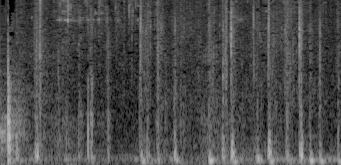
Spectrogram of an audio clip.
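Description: Horse hooves clip-clop at a steady riding pace in the medieval game Kingdom Come: Deliverance, a close, quiet rhythm of uneven hoof strikes.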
